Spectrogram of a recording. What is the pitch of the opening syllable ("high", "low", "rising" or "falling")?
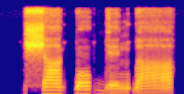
high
